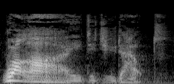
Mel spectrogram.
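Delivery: low, slow, strained bellow on WHY; mock angry rebuke. Jesus kneeling on Pete's chest, mock angry rebuke. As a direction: drag out "Why" in a hammed-up scolding growl. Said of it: "Jesus has got his knee on Pete's chest".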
